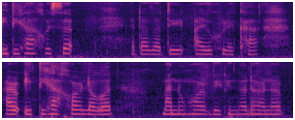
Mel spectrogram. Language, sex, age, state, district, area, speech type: Assamese, female, 30-45, Assam, Kamrup Metropolitan, urban, spontaneous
